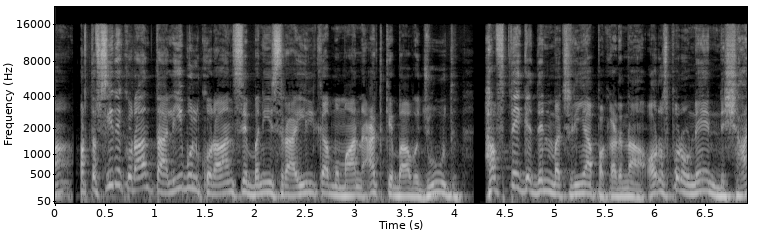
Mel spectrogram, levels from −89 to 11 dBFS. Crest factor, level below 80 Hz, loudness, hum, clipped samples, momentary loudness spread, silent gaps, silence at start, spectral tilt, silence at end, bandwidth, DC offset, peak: 18 dB; -50 dBFS; -19 LUFS; none; under 0.1%; 8 LU; 4.19-4.25 s; 0 s; -3.5 dB/octave; 0 s; 16.5 kHz; under 0.1%; 0 dBFS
